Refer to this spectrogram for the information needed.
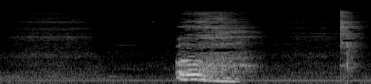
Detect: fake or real real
